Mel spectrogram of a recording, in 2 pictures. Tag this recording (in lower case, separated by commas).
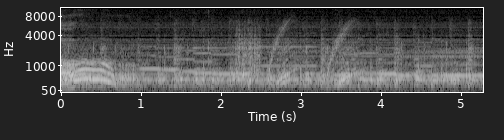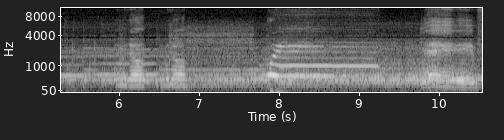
music, speech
